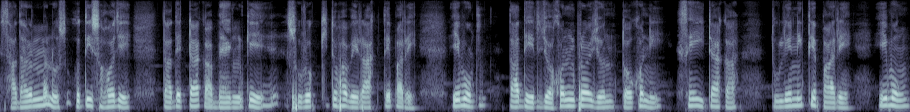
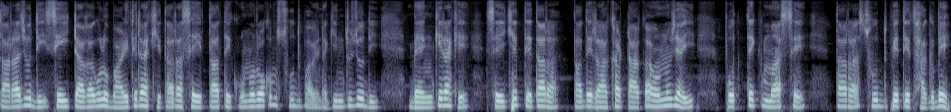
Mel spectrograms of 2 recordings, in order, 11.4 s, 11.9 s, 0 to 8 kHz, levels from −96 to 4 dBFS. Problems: background sounds at intervals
